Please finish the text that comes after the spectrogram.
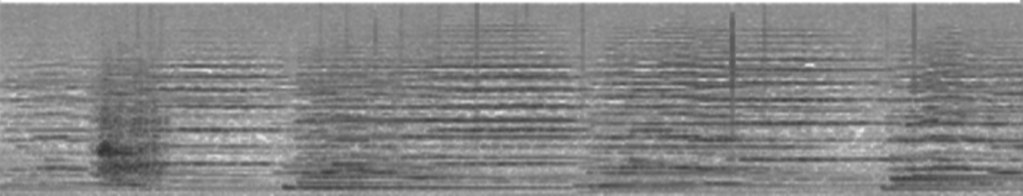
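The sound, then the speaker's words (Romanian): The tiger Rajah at the Strutski circus roars ominously at night in long, deep, drawn-out calls, several in a row with brief breaks between them. The sound is loud, with no talking. “Tigrul Rajah a urlat sinistru noapte, marcând plecarea lui Fram de la circul Strutski.”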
